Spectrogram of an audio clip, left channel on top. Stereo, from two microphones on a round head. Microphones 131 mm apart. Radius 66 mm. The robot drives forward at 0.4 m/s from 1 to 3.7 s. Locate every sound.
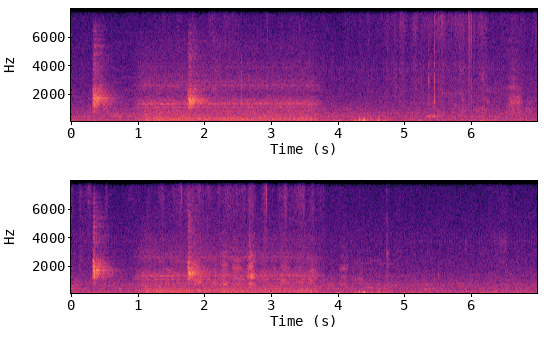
0.3 s a whoosh: 25° right (ahead or behind), 4.5 m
